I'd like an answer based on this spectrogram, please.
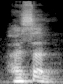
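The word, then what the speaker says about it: hustle: टी, अगर किसी शब्द के अंत में TEN हो तो टी साइलेंट होता है। एग्जाम्पल देखिए, हेसन, जल्दी करना। ऑफन, अक्सर। हसल, धक्का देना।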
